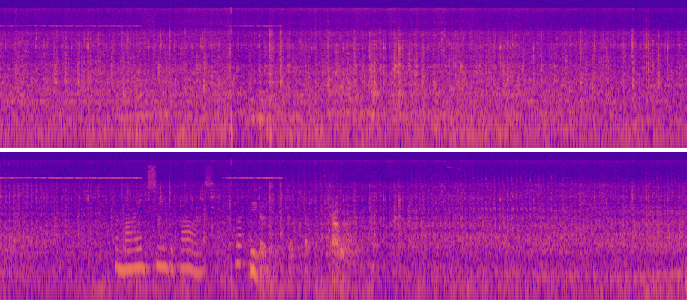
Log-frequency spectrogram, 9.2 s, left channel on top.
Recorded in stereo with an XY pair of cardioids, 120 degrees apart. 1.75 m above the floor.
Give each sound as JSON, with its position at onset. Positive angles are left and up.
{"t": 1.5, "sound": "a woman speaking", "azimuth_deg": -65, "distance_m": 1.7}
{"t": 3.3, "sound": "a man speaking", "azimuth_deg": -70, "distance_m": 8.5}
